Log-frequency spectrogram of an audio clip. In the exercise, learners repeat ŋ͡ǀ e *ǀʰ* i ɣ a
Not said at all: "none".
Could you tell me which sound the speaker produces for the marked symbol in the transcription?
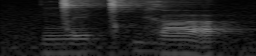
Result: ǀʰ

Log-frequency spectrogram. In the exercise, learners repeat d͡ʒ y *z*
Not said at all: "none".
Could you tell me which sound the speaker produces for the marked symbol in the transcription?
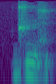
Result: z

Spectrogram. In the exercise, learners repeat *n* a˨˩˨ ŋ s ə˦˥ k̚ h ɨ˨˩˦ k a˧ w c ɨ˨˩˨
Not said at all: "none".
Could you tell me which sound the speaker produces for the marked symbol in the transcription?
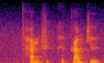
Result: t̪ʰ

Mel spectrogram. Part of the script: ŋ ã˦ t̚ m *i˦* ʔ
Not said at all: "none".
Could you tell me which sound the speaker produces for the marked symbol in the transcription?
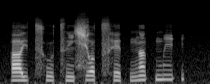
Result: i˦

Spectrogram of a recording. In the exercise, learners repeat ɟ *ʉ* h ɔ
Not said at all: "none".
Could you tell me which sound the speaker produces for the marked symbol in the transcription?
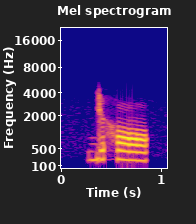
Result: ɘ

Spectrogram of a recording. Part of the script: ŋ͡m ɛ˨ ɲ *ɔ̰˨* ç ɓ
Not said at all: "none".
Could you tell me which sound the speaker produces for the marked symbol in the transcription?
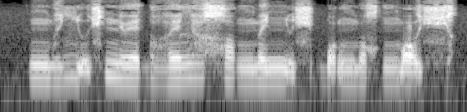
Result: ɔ̰˨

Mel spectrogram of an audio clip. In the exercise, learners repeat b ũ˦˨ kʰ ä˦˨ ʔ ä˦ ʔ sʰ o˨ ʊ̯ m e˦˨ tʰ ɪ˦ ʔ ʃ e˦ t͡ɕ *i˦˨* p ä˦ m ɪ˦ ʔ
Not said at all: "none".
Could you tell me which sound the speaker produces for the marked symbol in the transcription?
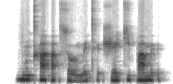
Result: i˦˨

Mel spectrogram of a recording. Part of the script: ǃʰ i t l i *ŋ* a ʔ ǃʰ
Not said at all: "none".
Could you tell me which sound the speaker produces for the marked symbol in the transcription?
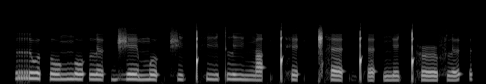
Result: ŋ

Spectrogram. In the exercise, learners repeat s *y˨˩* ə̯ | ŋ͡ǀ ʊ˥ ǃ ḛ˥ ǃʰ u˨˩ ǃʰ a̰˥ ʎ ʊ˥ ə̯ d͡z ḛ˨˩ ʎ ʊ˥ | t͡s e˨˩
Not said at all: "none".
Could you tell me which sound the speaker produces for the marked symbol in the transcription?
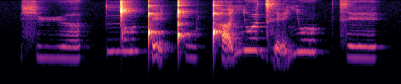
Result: y˨˩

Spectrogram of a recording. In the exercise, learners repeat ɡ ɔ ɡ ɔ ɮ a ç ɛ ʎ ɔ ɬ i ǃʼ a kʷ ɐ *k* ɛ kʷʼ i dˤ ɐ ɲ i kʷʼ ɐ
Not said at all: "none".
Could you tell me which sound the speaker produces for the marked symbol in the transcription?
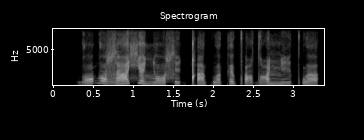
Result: k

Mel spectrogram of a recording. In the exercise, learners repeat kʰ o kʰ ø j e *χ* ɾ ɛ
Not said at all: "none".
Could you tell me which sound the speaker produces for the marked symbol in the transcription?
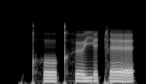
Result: k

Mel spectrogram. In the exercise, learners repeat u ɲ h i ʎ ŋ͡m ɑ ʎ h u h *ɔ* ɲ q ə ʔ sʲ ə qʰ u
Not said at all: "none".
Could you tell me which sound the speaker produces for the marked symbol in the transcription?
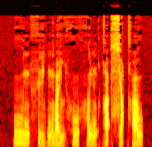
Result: ɔ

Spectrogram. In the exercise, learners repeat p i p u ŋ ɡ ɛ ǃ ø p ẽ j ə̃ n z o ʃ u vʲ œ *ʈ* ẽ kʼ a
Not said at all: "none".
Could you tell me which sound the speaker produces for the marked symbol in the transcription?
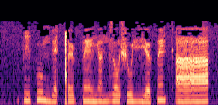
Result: p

